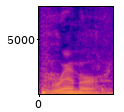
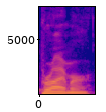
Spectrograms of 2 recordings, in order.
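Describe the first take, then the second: First: Primer is said unlike the paint product. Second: Primer is said like the paint product. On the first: The speaker calls it right. "it's not paint" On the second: The speaker calls it wrong. "Don't say primer"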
